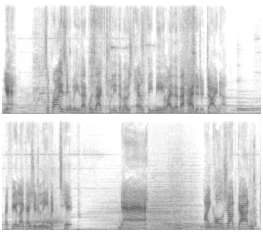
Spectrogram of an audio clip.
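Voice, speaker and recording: A man's voice: a little high, lively intonation, moderate pace, long pauses, close to an everyday voice. A man voicing a silly, self-absorbed young cartoon villain who whines and rambles theatrically through comedic video game commentary, with music behind him. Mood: flippant. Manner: whiny, theatrical, rambling absurd asides. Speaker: in-character let's play host.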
